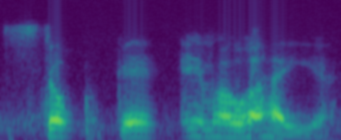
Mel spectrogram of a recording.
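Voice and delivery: high, loud angry yell; raging gamer. Real, not acted. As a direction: yell at him to move. Two players arguing over ladder.

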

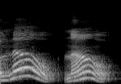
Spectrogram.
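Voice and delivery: high, loud protest; alarmed refusal. Retold or imitated. Patient refusing to let the doctor into the brain, protesting.

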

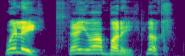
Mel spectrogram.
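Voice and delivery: loud, high hail to a buddy; calling out. Real, not acted. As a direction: call out as you spot your friend. Calling out to game character.

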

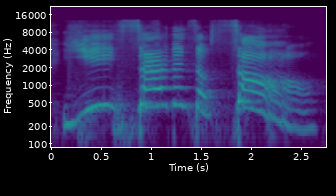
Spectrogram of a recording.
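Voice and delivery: loud, slow, stretched-out proclamation; booming challenge. Acted. Giant taunting Saul's army, loud and drawn out. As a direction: call out grandly across a valley. Goliath arrives calling out to the army.

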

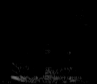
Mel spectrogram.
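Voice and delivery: usual speaking voice

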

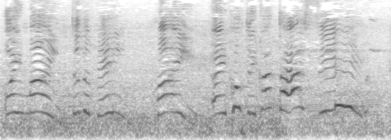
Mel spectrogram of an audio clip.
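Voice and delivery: high, bubbly rush of news; excited phone call. Retold or imitated. Daughter calling her mom, bursting with excitement. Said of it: "gritei para o mundo inteiro".

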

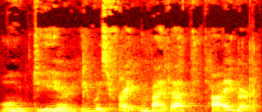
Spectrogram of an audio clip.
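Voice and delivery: plain reading voice

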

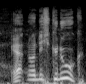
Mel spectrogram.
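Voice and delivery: "genug" hoch und laut wiederholt; high dramatic repeat. Shown as a demonstration. (hoch und dramatisch wiederholt)

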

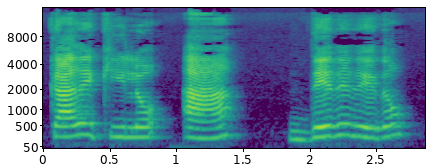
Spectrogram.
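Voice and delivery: ordinary delivery

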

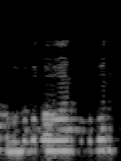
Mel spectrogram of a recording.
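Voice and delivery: very soft, fading repetition; murmured thinking aloud. Real, not acted. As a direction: trail down to a murmur while deciding. Thinking aloud, choosing who starts.

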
